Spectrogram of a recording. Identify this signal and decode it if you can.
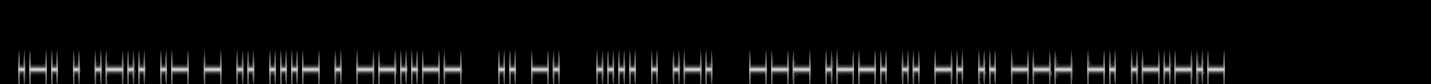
Morse code, heard as a keyed tone, about 22 wpm, 700 Hz. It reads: RELATIVE, IN HER OPINION.
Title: Sentences from Top 1400 Words 22wpm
